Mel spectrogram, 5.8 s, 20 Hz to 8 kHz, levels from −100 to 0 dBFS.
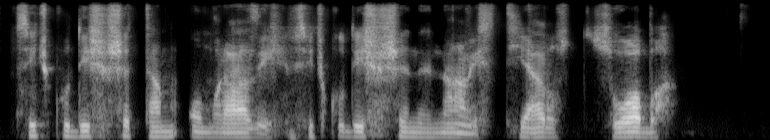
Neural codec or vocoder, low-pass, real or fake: codec, 16 kHz, 4 kbps, X-Codec, HuBERT features, trained on general audio; 7.2 kHz; fake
